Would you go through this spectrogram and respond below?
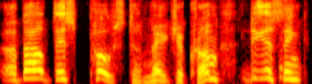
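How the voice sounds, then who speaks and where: A middle-aged, eccentric inventor from a cartoon game with a Northern English accent. His delivery swoops up and down at an unhurried pace. He is chirpy and quaintly polite, with a bit of dithering, recorded close and dry. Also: extremely high pitch, huge pitch swings, no room sound, full character voice. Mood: mildly puzzled. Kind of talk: cartoon video game voice acting.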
